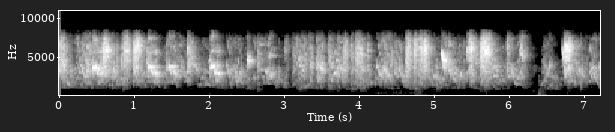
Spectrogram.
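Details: A budgerigar flock in an aviary enjoying fresh green leaves gives a continuous bright warbling chatter, quick chirps rising and falling in loudness, with a short low rustle midway.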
